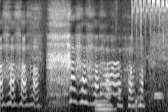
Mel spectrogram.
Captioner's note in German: Chiara wird leiser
